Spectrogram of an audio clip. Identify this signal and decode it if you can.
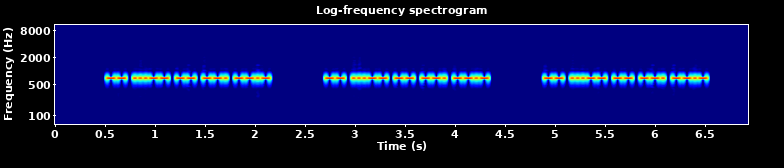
Morse code, heard as a keyed tone, about 46 wpm, 700 Hz. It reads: M3MGQ M3MGQ M3MGQ
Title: DXCC-100 Call Signs - 5 Characters - Repeated 3x - 45wpm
